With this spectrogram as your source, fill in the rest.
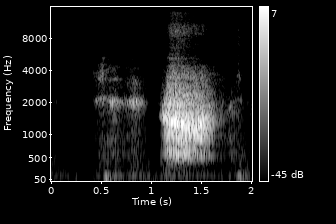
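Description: Heavy breathing during a workout: a short breathy inhale followed by a louder, forceful exhale close to the microphone, with no words spoken.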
